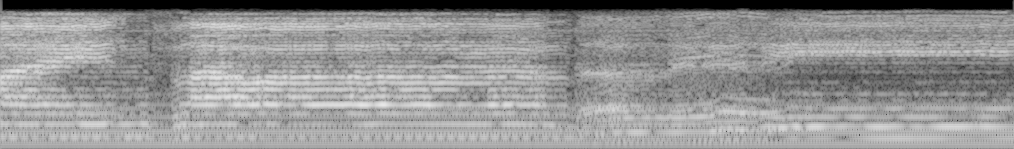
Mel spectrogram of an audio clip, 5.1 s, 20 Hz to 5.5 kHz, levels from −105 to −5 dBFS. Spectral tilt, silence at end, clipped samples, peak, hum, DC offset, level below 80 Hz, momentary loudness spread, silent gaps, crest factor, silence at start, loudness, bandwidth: -6.5 dB/octave; 0 s; under 0.1%; -2 dBFS; none; under 0.1%; -40 dBFS; 10 LU; none; 18 dB; 0 s; -19 LUFS; 4.8 kHz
